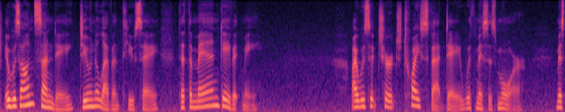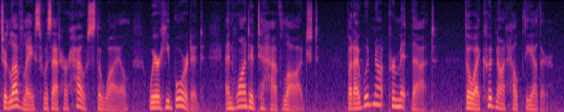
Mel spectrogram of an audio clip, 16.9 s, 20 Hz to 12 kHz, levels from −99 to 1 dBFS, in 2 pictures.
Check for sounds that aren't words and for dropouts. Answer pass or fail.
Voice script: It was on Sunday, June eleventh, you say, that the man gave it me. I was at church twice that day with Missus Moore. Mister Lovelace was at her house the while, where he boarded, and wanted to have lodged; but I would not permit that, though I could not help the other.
pass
